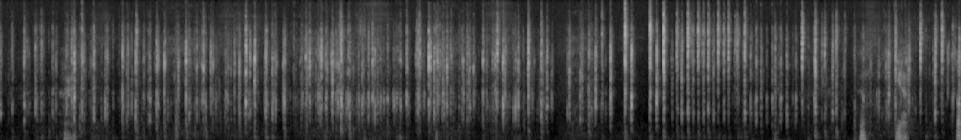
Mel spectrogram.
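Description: Typing on a computer keyboard during clinic registration comes as irregular bursts of close, crisp key clicks with short pauses, and a voice speaks softly at times.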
